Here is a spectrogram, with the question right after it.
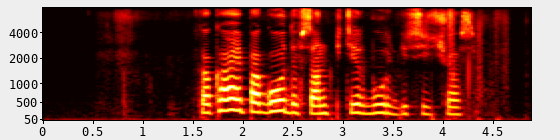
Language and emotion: Russian, neutral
